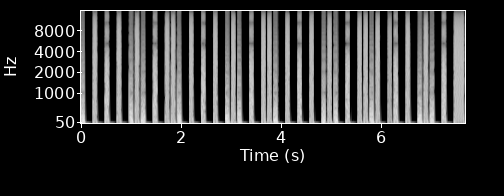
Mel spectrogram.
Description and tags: Atari 2600 Beat 2
Beats recorded from the Atari 2600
